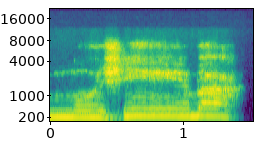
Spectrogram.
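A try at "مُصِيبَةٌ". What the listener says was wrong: Musibah pakai shad, Pak. Patokannya S, musibah.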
